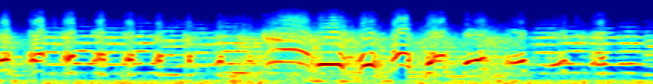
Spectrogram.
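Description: Film-score music under a woman's high-pitched laughter, a quick run of short rising-and-falling peals.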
